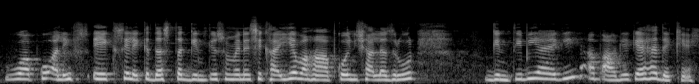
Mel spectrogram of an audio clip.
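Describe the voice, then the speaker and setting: A woman's voice: on the high side, steady tone, a little fast, a little mellow. A woman with a sore throat, patiently teaching handwriting, asking questions and answering them herself. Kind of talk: handwriting lesson. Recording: dull lo-fi sound.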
